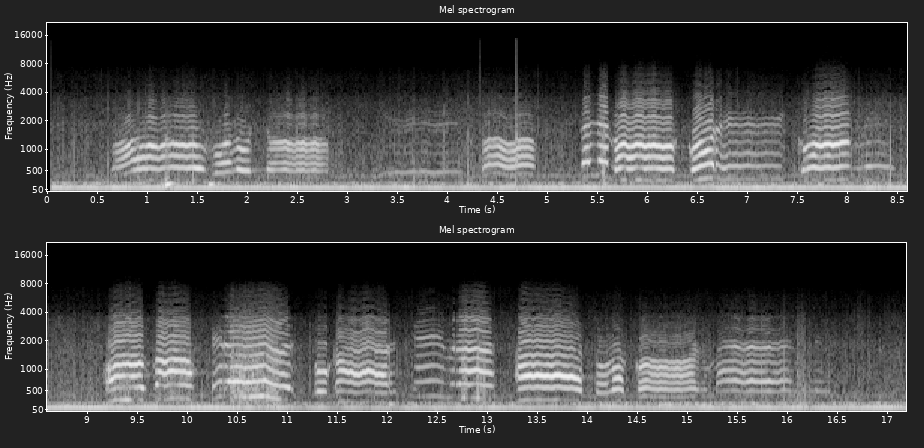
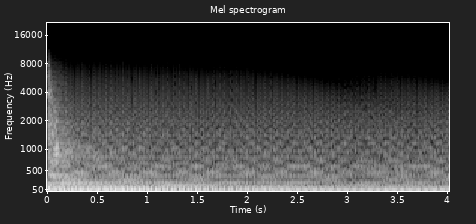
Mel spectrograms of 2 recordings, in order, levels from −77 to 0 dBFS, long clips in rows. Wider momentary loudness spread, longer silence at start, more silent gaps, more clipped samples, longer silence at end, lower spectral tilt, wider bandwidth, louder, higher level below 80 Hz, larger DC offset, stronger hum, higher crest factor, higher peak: first, 12 LU vs 7 LU; about the same, 0.05 s vs 0 s; neither; neither; about the same, 0 s vs 0 s; about the same, -7.5 dB/octave vs -7.5 dB/octave; first, 7 kHz vs 6.2 kHz; first, -12 LUFS vs -19 LUFS; second, -42 dBFS vs -16 dBFS; second, under 0.1% vs 0.4%; second, none vs 50 Hz at -25 dBFS; about the same, 12 dB vs 14 dB; about the same, 0 dBFS vs 0 dBFS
